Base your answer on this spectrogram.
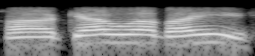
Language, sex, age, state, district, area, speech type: Hindi, male, 18-30, Uttar Pradesh, Mirzapur, rural, conversation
